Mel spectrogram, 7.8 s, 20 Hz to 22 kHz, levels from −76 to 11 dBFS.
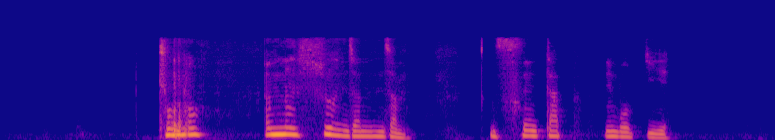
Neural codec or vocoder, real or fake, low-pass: codec, 16 kHz, 1.1 kbps, Voila-Tokenizer; fake; 7.2 kHz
